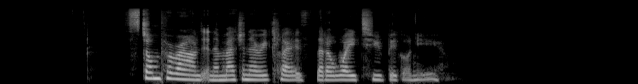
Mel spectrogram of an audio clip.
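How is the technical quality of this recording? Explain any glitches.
The recording is technically compromised by lossy coding throughout. The fault is Vorbis compression, likely at a low bitrate, which fits something around 33 kbps. The encoder ran short of bits, so it removed everything above about 14.2 kHz and quantised the remaining treble so coarsely that its fine detail was replaced by noise of similar energy. Across the whole speech clip this is plainly audible: sibilants turn hissy and grainy, tones sound roughened, and consonant attacks lose their sharpness and blur.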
